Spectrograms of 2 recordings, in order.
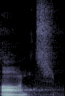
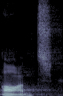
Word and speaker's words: aunt: For instance, I pronounce the opposites of uncle as aunt. I say my aunt. Out here, you say my aunt, which to me is an insect.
